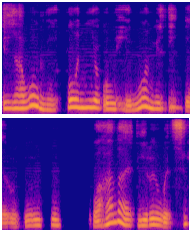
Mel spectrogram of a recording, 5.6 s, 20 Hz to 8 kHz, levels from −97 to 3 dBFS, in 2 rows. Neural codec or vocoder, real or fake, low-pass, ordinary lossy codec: codec, 16 kHz, 1 kbps, FunCodec, trained on LibriTTS, 50 frames a second; fake; none; none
